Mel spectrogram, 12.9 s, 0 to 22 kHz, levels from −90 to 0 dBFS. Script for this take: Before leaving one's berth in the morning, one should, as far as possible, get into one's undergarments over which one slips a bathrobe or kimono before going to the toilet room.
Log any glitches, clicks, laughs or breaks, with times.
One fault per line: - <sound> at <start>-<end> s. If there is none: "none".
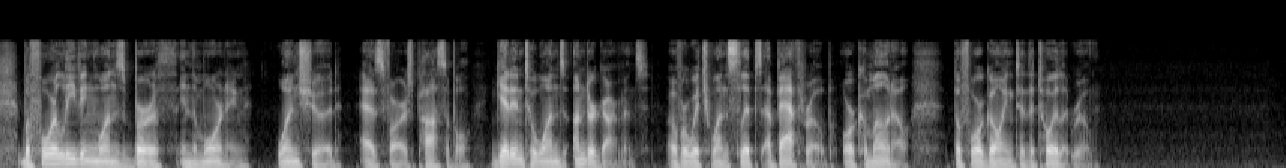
none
